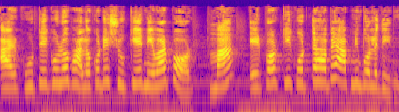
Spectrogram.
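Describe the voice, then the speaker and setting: A woman's voice: extremely high pitch, fairly even intonation, a little fast, pushed and bright, faint music behind. A woman voicing a haughty, scheming elder sister-in-law in a cartoon, bossy and taunting. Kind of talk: cartoon voice acting.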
